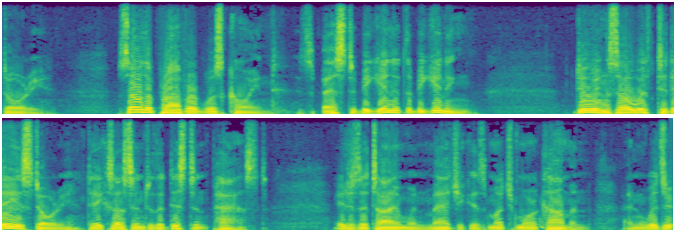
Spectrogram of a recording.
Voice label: narrator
